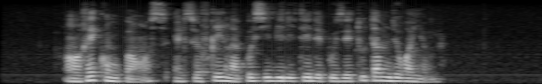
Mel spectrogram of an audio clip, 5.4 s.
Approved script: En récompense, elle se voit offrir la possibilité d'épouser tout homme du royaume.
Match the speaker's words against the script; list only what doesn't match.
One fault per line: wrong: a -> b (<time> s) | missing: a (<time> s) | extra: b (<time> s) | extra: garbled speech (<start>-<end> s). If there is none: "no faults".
missing: voit (2.0 s)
